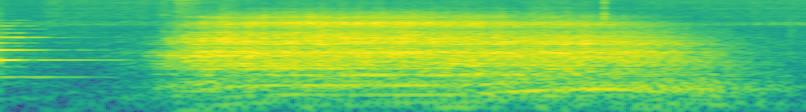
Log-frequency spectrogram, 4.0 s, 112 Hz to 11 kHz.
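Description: Orchestral soundtrack music from an early-1930s sound film, played over speakers in a hall. After a short lull, a fuller, louder passage swells in about a second in and fades near the end.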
